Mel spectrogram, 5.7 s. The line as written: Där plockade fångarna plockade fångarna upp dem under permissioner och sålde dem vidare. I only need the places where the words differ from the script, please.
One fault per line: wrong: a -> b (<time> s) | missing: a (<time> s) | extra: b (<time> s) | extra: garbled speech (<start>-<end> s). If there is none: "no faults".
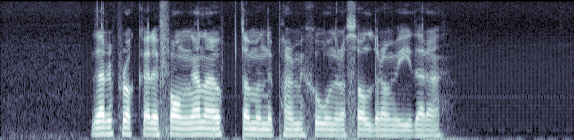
missing: plockade fångarna (2.1 s)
